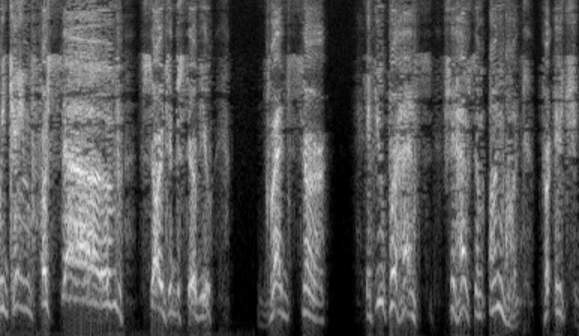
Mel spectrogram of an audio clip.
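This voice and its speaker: In a put-on character voice, a man speaks high and croaky at a fairly slow pace, with very wide pitch swings and long, frequent pauses, in a dry, close sound with no echo. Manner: polite, pleading.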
